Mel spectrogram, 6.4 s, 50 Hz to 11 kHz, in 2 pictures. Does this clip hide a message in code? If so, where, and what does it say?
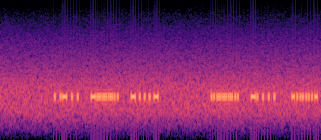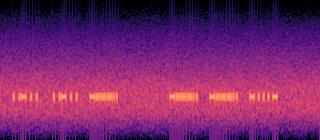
Yes: Hellschreiber (Feld-Hell, 122.5 baud) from 0.5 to 6.0 s, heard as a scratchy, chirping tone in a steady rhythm, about 1080 Hz, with radio static and a narrow filter. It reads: TEN SLOTTE EEN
